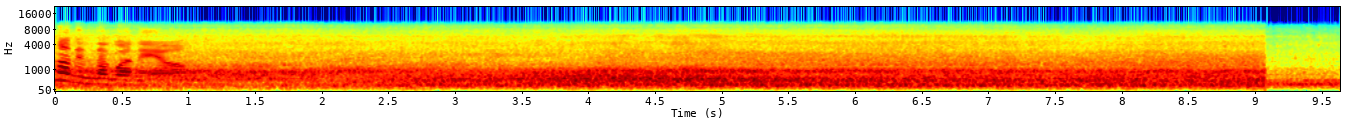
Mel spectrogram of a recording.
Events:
[0.00, 1.01] woman speaking
[0.00, 9.07] eruption
[9.05, 9.64] wind

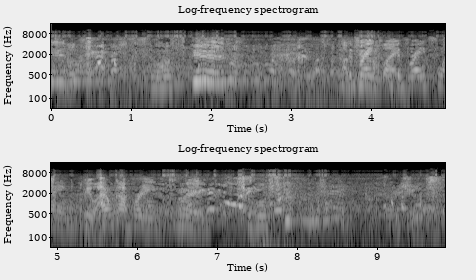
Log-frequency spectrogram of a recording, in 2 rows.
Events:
[0.00, 0.82] man speaking
[0.00, 0.84] female singing
[0.00, 8.68] speech babble
[0.48, 0.97] laughter
[1.25, 3.04] female singing
[2.54, 3.72] man speaking
[2.59, 3.70] laughter
[3.52, 5.01] woman speaking
[3.54, 9.67] conversation
[5.36, 6.20] woman speaking
[6.48, 7.01] woman speaking
[6.85, 7.68] laughter
[7.18, 8.35] female singing
[7.32, 8.55] woman speaking
[8.93, 9.65] woman speaking
[9.02, 9.49] laughter
[9.02, 9.67] man speaking

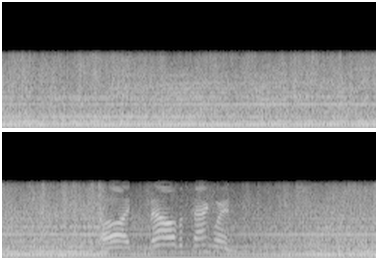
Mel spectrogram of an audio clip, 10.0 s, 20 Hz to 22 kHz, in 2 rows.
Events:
[0.00, 9.95] speedboat
[7.52, 7.99] man speaking
[9.90, 9.95] tick

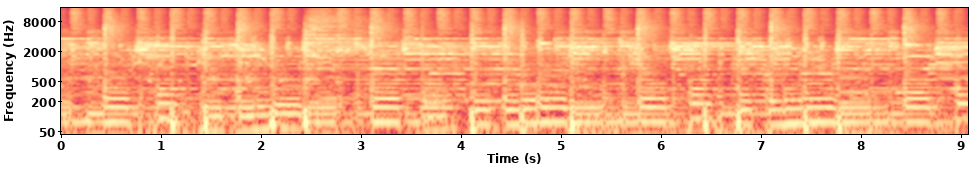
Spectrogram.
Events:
[0.01, 9.05] music

